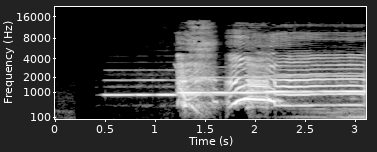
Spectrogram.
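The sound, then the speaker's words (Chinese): A man wails and cries in drawn-out, quavering sobs that break in after a thin sustained tone, his voice rising and falling in long anguished moans. “听着平庸的哭声和他对祖昌的质问，我的心在颤抖。”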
